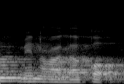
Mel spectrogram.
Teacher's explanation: قاف ساکن پہ قلقلہ ہوگا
